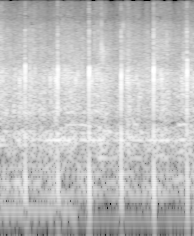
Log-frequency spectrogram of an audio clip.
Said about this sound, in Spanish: Si tú crees que el Espíritu Santo te ha mostrado algo en especial, una lección, te ha traído sanidad y liberación, dale un fuerte aplauso a Jesús. Dale ese fuerte aplauso a Jesús.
